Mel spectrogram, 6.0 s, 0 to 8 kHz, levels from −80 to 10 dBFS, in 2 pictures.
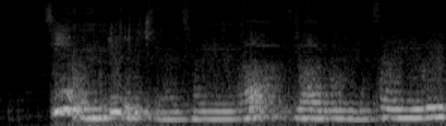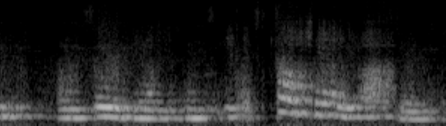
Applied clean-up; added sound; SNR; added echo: neural separator model SepFormer DNS4.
